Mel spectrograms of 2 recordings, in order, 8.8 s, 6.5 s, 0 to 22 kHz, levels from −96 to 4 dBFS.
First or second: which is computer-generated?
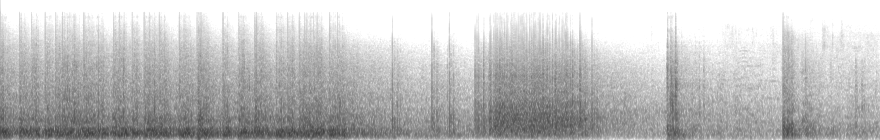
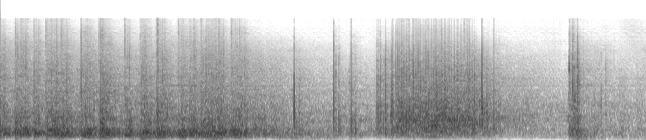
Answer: second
